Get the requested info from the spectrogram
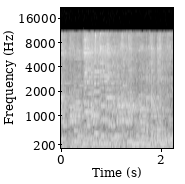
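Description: Flamenco guitar played hard and fast with quick strummed strokes, steady and loud throughout.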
